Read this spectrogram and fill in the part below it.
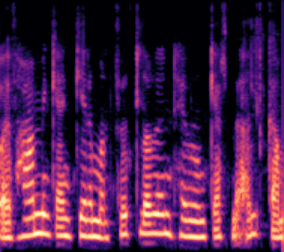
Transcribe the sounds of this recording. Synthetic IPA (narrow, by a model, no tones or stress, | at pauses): ɔɣɛvɦaːmiɲcancɛːɾɪmanfʏt̪lɔðɪnhɛvʏɾhuncɛ̰r̥t̪mɛ̰ðɛ̰lt̪ka̰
